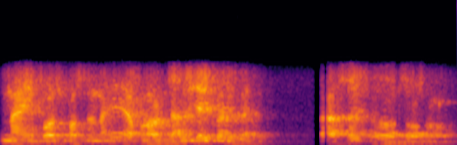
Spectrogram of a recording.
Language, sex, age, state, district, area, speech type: Odia, male, 60+, Odisha, Angul, rural, conversation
